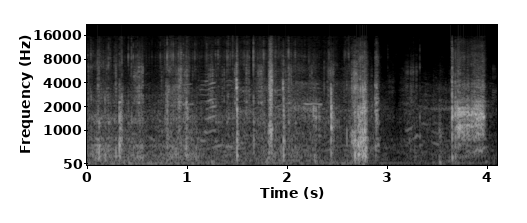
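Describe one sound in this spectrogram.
A skateboard clacks and grinds along a ledge.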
